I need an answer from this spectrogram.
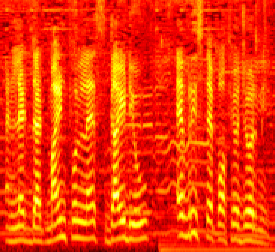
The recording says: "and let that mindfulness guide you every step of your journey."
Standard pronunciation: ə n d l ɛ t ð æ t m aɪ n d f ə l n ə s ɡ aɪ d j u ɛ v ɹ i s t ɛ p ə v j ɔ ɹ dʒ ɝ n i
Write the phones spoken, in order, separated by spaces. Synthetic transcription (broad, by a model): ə n d l ɛ t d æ t m aɪ n d f ə l n ə s ɡ aɪ d j u ɛ v ɹ i s t ɛ p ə f j ɔ ɹ dʒ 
